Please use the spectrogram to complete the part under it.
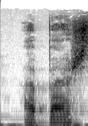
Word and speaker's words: Apache: En fait, c'était Apache, c'est pas tellement le nom des Indiens, c'est que c'est devenu Apache en anglais, ça se prononce Apache.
